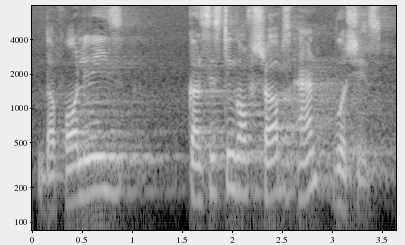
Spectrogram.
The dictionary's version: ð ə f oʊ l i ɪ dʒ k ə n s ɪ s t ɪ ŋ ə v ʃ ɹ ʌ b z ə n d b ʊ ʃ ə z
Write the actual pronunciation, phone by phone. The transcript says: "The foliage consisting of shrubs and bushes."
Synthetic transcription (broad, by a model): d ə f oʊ l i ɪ z k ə n s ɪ s t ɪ ŋ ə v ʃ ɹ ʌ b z ə n d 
